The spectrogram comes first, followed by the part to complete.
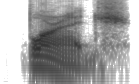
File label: "borage", American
